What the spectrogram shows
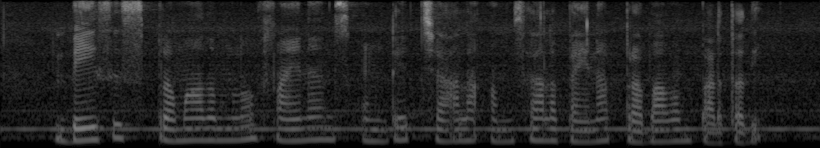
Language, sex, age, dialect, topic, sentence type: Telugu, male, 31-35, Central/Coastal, banking, statement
